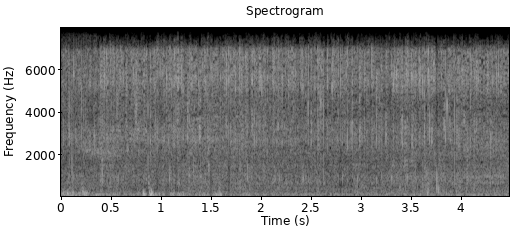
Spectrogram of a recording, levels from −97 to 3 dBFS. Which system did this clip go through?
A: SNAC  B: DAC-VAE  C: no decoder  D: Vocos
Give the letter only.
C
